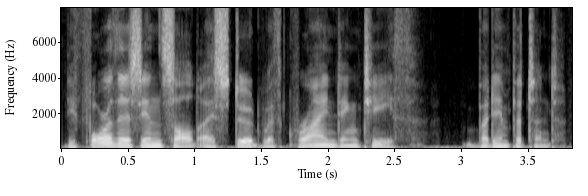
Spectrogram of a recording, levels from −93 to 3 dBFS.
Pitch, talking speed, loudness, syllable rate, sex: 125 Hz, 155 wpm, -16 LUFS, 4.6 syllables/s, male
